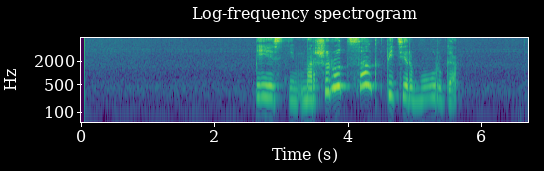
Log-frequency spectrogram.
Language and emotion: Russian, positive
